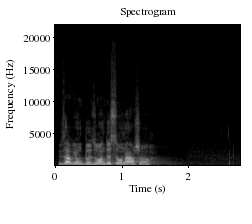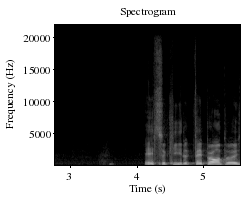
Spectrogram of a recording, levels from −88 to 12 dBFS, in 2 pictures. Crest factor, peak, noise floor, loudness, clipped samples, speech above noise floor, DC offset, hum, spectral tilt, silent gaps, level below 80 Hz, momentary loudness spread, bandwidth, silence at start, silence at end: 22 dB; -10 dBFS; -77 dBFS; -30 LUFS; under 0.1%; 49 dB; under 0.1%; none; -6 dB/octave; none; under -90 dBFS; 12 LU; 18.5 kHz; 0.05 s; 0 s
